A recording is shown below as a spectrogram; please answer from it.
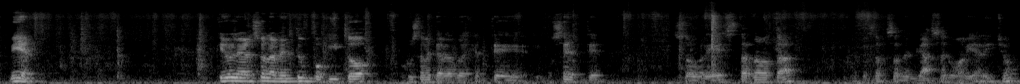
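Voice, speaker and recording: A man's voice: on the low side, moderate pace, creaky, long pauses. A tired man hosting a commentary channel, talking casually and reading a news article aloud, with many tag questions and repeated words. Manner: conversational, tags phrases with "¿no?", repeats words. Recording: echoey room, distant mic, faint noise.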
